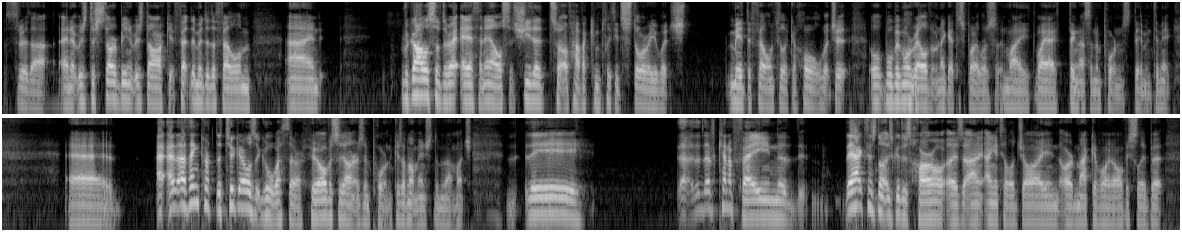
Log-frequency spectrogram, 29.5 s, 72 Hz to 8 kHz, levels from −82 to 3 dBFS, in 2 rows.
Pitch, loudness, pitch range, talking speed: 120 Hz, -20 LUFS, 110-135 Hz, 220 wpm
